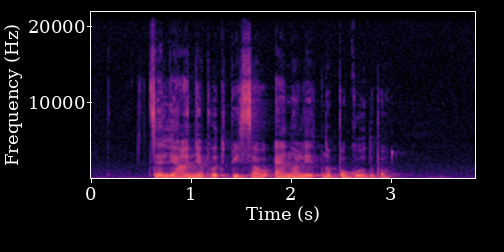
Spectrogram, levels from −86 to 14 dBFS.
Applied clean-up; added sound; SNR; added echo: none; none; none; none.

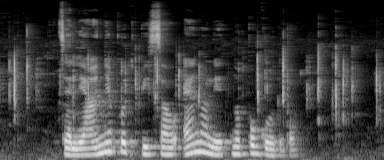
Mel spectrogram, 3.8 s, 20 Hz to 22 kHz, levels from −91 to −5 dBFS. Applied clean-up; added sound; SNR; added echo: classical method log-MMSE.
